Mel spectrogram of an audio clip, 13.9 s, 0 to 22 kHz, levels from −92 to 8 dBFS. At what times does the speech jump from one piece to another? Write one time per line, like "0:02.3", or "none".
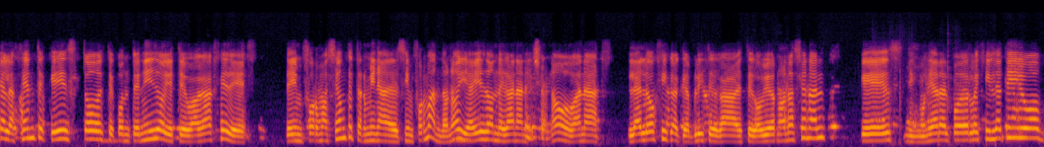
none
